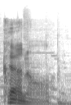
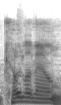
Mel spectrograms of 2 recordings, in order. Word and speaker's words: colonel: someone else say them colonel i still find myself thinking kolonel when i read it my cousin's name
